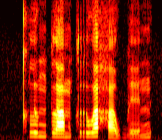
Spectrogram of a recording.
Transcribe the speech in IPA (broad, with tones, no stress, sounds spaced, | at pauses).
kʰ l ɯ˧ ŋ p l a˧ m k r u˦˥ a̯ h a˩˦ w b e˩˦ n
